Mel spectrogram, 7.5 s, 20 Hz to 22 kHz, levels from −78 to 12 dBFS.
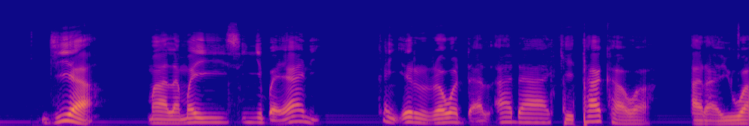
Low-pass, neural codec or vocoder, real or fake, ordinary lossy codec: none; none; real; none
